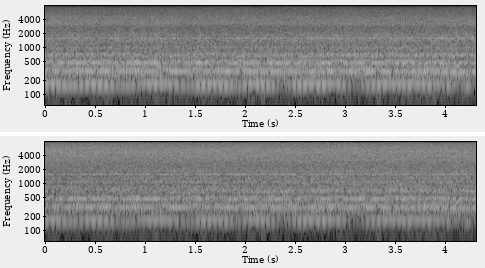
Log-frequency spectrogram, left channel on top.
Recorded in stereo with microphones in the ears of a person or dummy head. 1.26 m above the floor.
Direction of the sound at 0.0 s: 55° right (ahead or behind).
